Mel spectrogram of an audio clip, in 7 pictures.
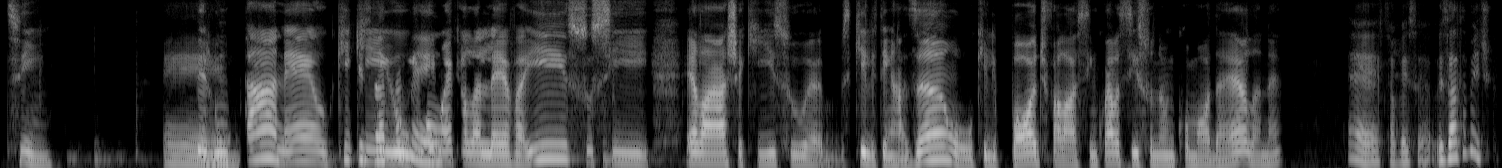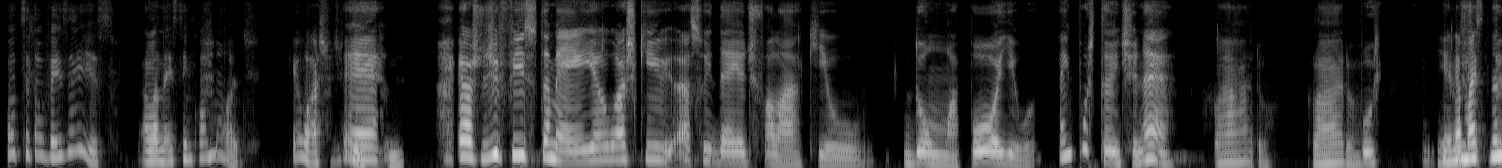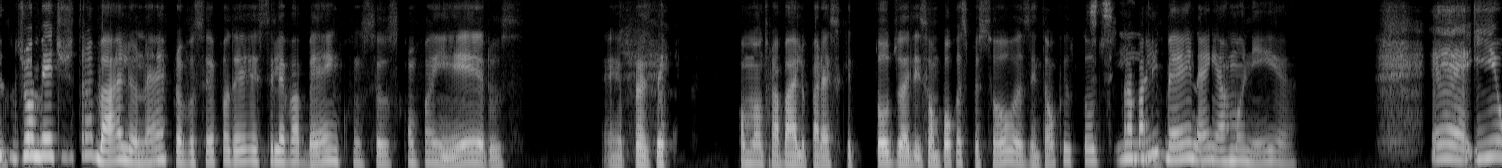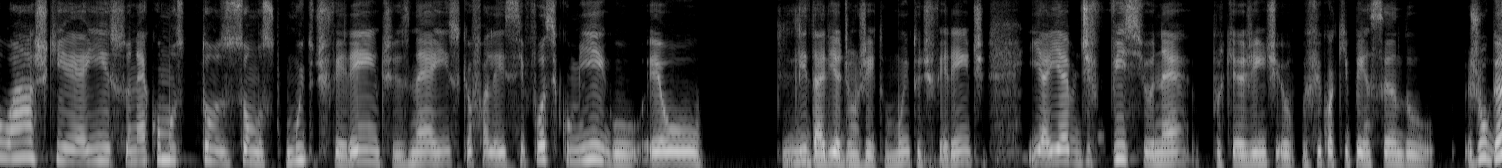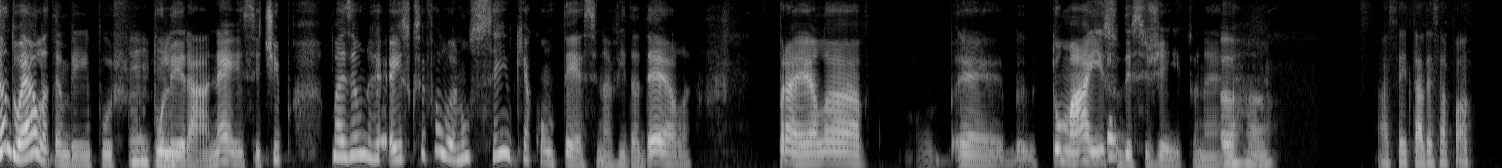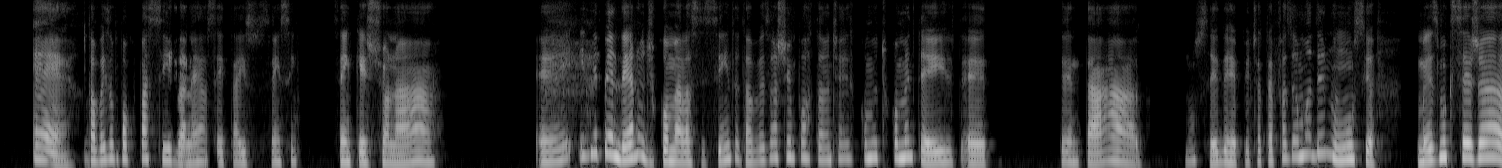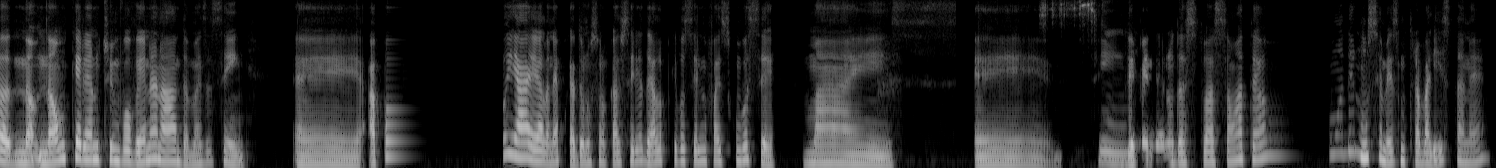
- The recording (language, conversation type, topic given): Portuguese, advice, Como você se sentiu quando o seu chefe fez um comentário duro na frente dos colegas?
- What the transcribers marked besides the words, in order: other background noise; distorted speech; tapping; unintelligible speech; static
